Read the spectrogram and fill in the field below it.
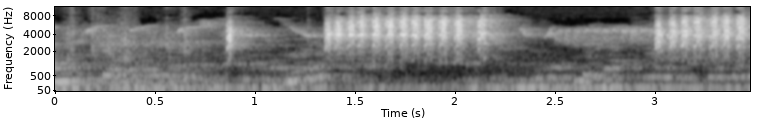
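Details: A yuhina sings on a tutor recording for training other cage birds. A sharp high chip is followed by a fast, pulsing, high-pitched trill of about a dozen notes, then a pause and another rapid trill, over a low background hum.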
